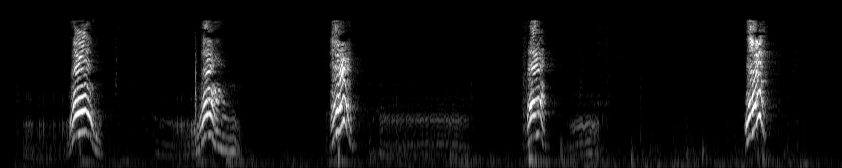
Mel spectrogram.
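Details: Chihuahua giving five sharp, high barks spaced about a second apart, each bright and harmonic-rich, with a low rumbling growl between the third and fourth barks and a short growl after the fourth; otherwise quiet.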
